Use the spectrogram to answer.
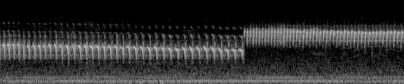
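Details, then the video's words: Domestic canary song for teaching young birds. A dense, slightly falling rolling trill shifts suddenly into a very high, fine buzzing trill. "Canário Do Rei Canto Lindo Para Filhotes Em Treinamento"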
